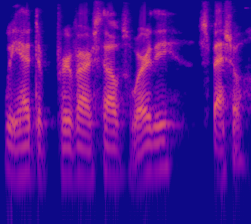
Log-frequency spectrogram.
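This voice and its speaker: A man's voice: on the low side, fairly even intonation, normal speed, gravelly, bright, forceful tone. A man voicing a simple-minded, blunt goblin in tabletop role-play, speaking in broken, simple phrases. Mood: puzzled.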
